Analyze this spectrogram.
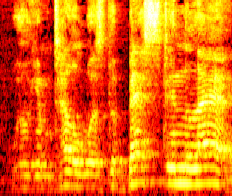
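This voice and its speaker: Lively intonation and an American accent mark this very slow delivery. Noticeable background noise is present. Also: man. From New York City. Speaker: EFL instructor. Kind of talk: read story for English learners. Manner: slow, clear, with simple explanations.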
